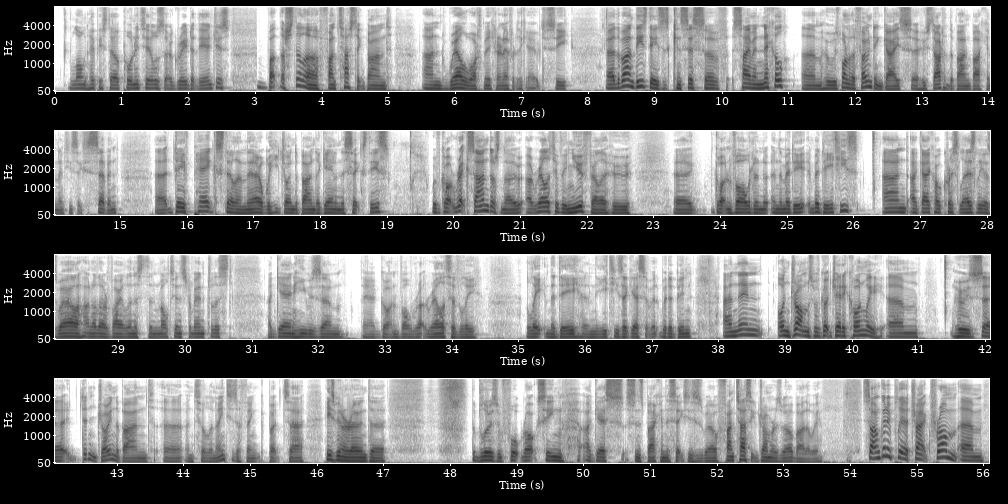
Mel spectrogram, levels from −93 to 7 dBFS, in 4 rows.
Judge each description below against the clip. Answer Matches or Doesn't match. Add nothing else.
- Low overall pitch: Matches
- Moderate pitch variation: Matches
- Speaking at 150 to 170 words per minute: Doesn't match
